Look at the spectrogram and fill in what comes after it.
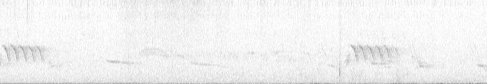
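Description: A small bird sings a short, rapid, high trill twice, about four seconds apart, with a few fainter falling chirps in between, over a steady low hum and some low bumps in the last two seconds.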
